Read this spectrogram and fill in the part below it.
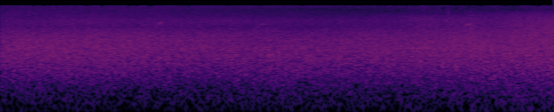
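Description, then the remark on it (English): A steady, continuous wash of ocean surf on the golden sands of Alexandria Bay as the sun begins its descent, a dense hiss and rumble at an even level with no distinct individual breakers and no voices. “The sound of the waves becomes a gentle lullaby, guiding you into a state of deep peace.”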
